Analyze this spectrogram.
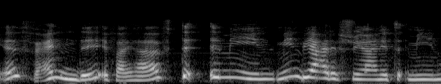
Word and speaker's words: تأمين: So it's not تمين. It's there's a تأمين.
